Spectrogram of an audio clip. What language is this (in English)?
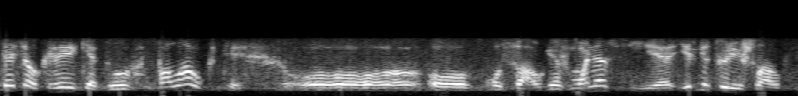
Lithuanian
